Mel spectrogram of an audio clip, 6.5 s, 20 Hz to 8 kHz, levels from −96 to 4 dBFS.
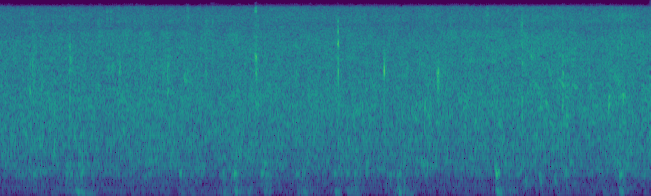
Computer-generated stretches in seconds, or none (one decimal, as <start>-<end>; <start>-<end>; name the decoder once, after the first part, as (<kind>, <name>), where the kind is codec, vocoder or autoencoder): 0.0-2.1 (vocoder, Vocos); 3.9-6.5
